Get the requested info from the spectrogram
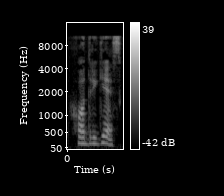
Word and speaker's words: Rodrigues: ostala je Amália Rodrigues ili Rodrigues, kako se to u Portugalu izgovara.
